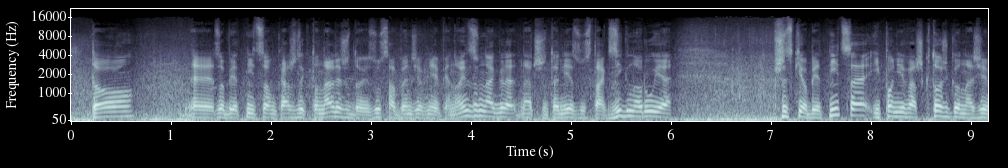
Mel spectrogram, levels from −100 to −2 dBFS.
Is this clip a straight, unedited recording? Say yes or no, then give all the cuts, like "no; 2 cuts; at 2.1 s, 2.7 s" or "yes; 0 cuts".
no; 2 cuts; at 1.4 s, 4.0 s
